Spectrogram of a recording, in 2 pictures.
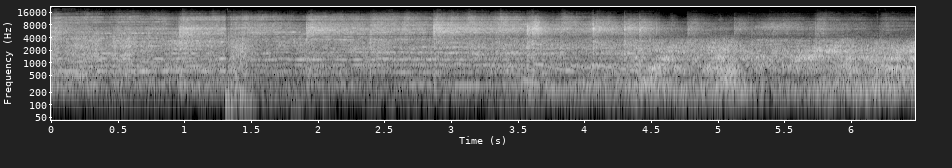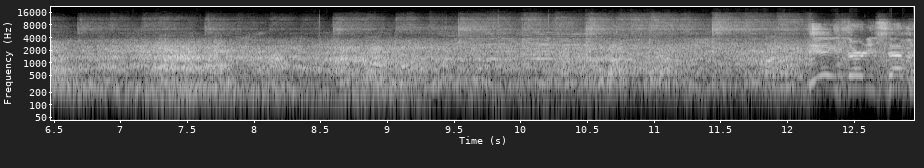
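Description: An A-37 Dragonfly jet roars past in a 45-degree nose-low bombing pass at an air show, a sustained loud rush of engine noise, with a voice talking over it.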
